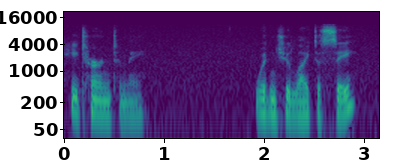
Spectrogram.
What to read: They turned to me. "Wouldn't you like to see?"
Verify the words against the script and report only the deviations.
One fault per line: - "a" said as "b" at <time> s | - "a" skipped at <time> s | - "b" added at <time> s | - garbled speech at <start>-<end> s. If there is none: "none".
- "They" said as "He" at 0.0 s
